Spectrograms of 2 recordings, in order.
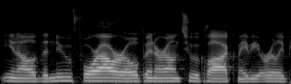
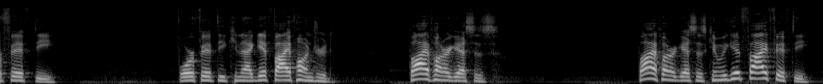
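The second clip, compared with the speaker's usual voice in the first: higher, louder auction call; auctioneer; 7 semitones higher, 4 dB louder than usual. Pretend. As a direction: play the auctioneer calling bids. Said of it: "I wish I could talk like an auctioneer".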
